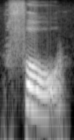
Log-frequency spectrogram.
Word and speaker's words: foe: Next I have o foe Here I have o and e, two vowels. So, the second one is silent. And the o has the long sound, foe.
